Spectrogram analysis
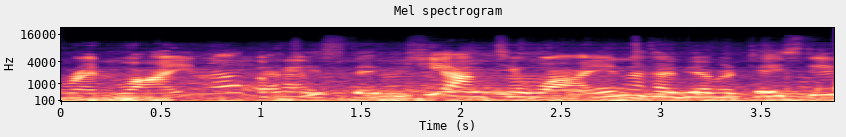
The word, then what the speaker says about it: Chianti: Chianti, not Chianti. Okay. Like the key of the door.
